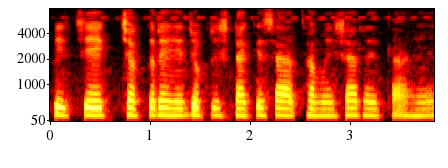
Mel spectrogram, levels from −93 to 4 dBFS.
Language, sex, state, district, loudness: Hindi, female, Maharashtra, Nagpur, -17 LUFS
